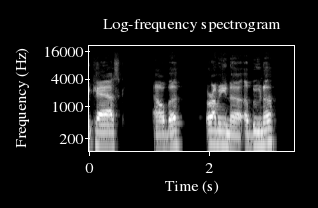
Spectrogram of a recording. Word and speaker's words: A'bunadh: a buna that like the D in the H are silent abouna I believe I believe well when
